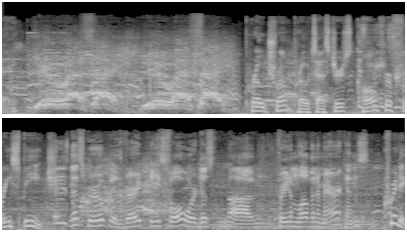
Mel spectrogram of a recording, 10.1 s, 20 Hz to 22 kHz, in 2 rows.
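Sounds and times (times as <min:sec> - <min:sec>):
crowd shouting together: 0:00.0 - 0:03.9, 0:05.9 - 0:07.3.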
